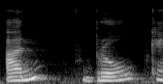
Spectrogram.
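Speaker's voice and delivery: अनब्रोकन slowly tapped out in three syllables. Shown as a demonstration. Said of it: "ये हो गया तीन syllable word".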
